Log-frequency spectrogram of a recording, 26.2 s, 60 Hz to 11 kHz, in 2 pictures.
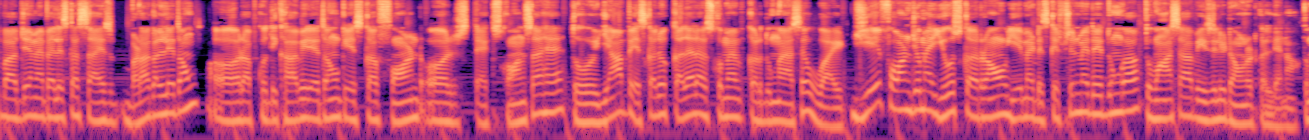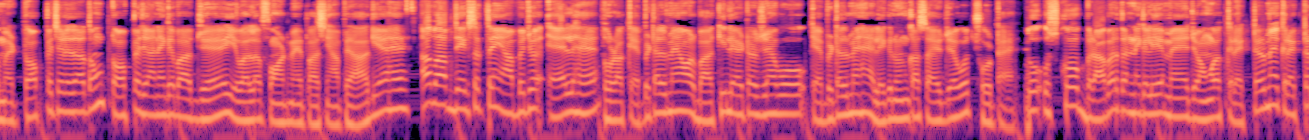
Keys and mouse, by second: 0.1 click, 2.9-5.6 ctrl+drag, 6.1 ctrl+a, 7.6 click, 8.4 ctrl+a, 8.6-16.0 drag, 17.2 ctrl+a, 24.0 click.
